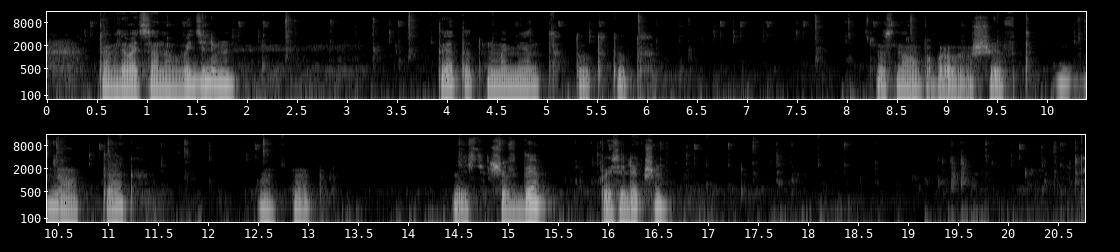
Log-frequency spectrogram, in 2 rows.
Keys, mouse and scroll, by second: 0.4 click, 1.3 shift+click, 1.9 shift+click, 2.4 middle click, 3.0-3.5 scroll down 4, 3.5 alt+shift+click, 3.8 middle click, 4.1-4.4 scroll up 3, 4.4 middle click, 5.1 alt+shift+Left, 5.5 alt+shift+Left, 6.0 middle click, 6.7 shift+Left, 6.9 shift+Left, 7.2 shift+Left, 7.5 shift+Left, 7.6 middle click, 8.2 shift+Left, 8.4 shift+Left, 8.6 middle click, 9.4 scroll down 2, 9.5-10.9 middle drag, 10.9 alt+shift+click, 11.1-12.4 middle drag, 12.4 alt+shift+click, 12.7-14.8 middle drag, 14.8 shift+d, 16.0 p, 16.2 middle click, 16.5 Tab, 16.8 click, 16.9 middle click, 17.4 Tab, 17.8 z, 18.1-19.3 middle drag, 19.3 1, 19.5 2, 20.1 alt+click, 20.3 middle click, 20.6 Tab.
